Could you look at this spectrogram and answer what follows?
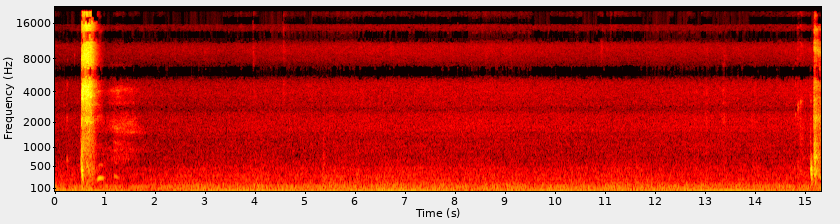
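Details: A single loud, sharp sneeze near the start, then steady room, wind and traffic noise, with a second burst beginning at the very end; one of repeated sneezes and coughing.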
